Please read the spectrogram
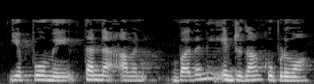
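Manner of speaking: plain reading voice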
